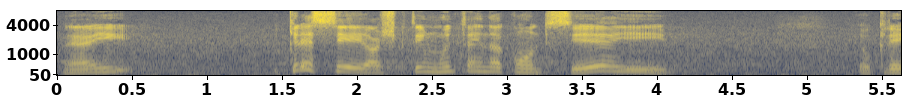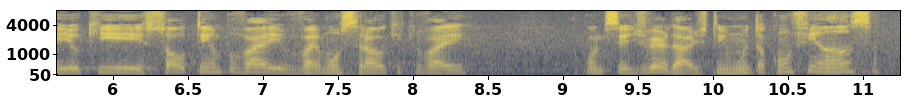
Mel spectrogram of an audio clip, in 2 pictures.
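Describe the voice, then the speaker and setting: A man in his twenties, a communication student, speaking earnestly and haltingly into a handheld mic in an empty classroom. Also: sits high, steady tone, vocal fry, fairly bright tone, slight background noise. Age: 20s. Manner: earnest, halting with repeated words. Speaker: interviewee, advertising student. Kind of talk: documentary interview.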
